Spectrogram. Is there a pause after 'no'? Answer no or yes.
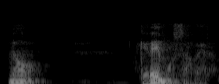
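yes. It is said with a pause after 'no'.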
